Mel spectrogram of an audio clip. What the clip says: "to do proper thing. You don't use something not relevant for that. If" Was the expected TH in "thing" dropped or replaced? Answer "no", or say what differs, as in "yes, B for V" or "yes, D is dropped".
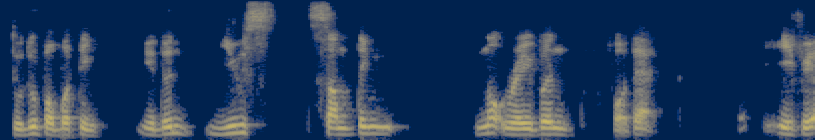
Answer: yes, T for TH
